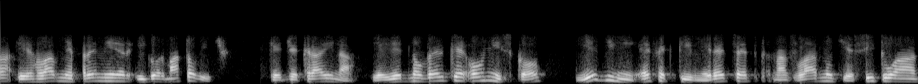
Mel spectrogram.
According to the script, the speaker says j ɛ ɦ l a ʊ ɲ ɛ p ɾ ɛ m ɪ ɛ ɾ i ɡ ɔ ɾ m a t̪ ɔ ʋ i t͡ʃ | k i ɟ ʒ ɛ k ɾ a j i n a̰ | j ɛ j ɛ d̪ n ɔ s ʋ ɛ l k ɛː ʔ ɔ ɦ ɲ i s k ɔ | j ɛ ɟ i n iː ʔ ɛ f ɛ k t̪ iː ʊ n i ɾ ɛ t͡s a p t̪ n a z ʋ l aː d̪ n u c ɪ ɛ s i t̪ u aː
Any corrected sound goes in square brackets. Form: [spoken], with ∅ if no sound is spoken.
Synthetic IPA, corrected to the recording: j ɛ ɦ l a ʊ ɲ ɛ p ɾ ɛ m ɪ ɛ ɾ i ɡ ɔ ɾ m a t̪ ɔ ʋ i t͡ʃ | k [ɛ] ɟ ʒ ɛ k ɾ a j i n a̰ | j ɛ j ɛ d̪ n ɔ [∅] ʋ ɛ [ʎ] k ɛː ʔ ɔ ɦ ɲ i s k ɔ | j ɛ ɟ i n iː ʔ ɛ f ɛ k t̪ iː ʊ n i ɾ ɛ t͡s [ɛ] p t̪ n a z ʋ l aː d̪ n u c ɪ ɛ s i t̪ u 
